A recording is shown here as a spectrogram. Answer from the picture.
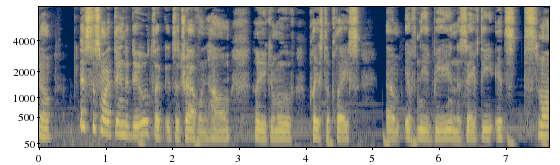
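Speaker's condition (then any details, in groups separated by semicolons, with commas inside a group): No condition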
